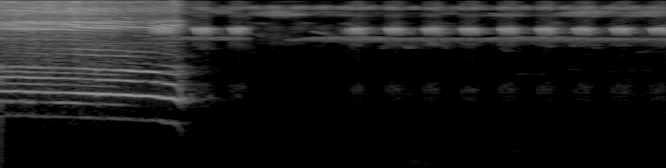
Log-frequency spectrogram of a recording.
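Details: Pelung rooster, a Cianjur breed kept for its long crow, gives a long crow ending in a drawn-out, falling tone lasting about a second; crickets then chirp in steady pulses. Chicken.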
